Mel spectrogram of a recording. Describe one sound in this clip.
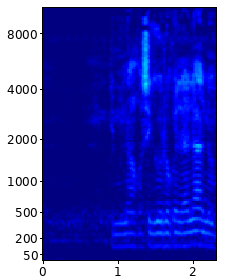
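A boy talks with a smile.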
